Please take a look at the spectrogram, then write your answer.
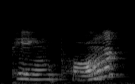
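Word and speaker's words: ping-pong: a vy to možná znáte jako součást názvu pingpong což je pingpong náš klasický stolní tenis a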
